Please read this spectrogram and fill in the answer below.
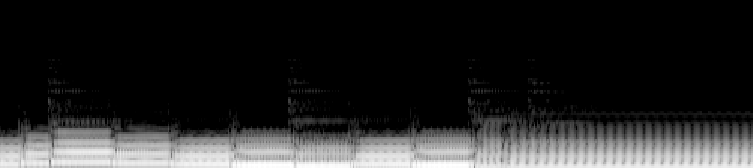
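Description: Tuba playback of a melody line in the low register: a run of short, evenly spaced notes stepping down in pitch, then one long low note held from about four seconds in.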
